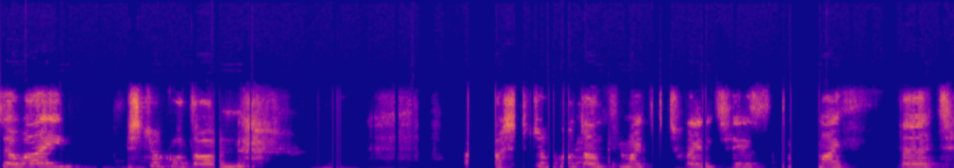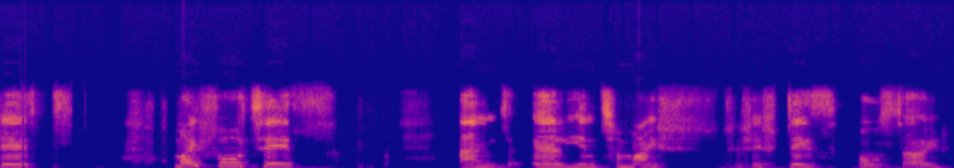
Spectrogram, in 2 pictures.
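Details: Stuttering (stammer) in an adult woman since about age three, described as severe and uncontrollable, worst in her teenage years; she later attended a speech therapy course to gain control over it.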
